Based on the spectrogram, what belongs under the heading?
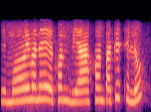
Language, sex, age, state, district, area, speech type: Assamese, female, 30-45, Assam, Nagaon, rural, conversation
